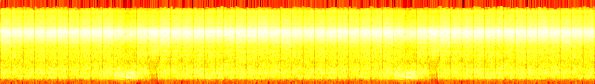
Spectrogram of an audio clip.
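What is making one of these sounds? A radio scanning device hisses with rapid crackling static.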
